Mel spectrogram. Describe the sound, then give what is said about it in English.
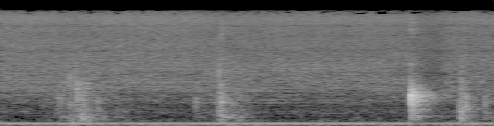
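Meat in a pan gives a faint, quiet sizzle as it releases its liquid, over a low hiss, with a few soft stirring knocks scattered through. “Maybe now you can hear the meat is very quiet now. It's like giving off all its liquid. Maybe I turned it down too much.”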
